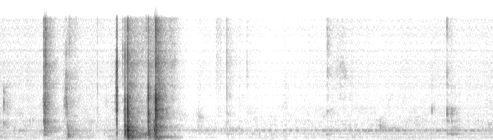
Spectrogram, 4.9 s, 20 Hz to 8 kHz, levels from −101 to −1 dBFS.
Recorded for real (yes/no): no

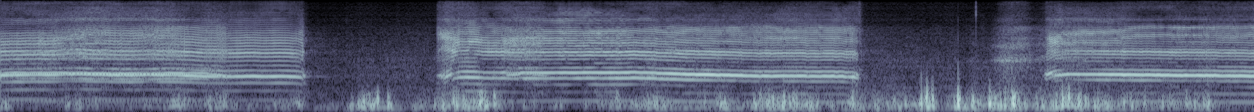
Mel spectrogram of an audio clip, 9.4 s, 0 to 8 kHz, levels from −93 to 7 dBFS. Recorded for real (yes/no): no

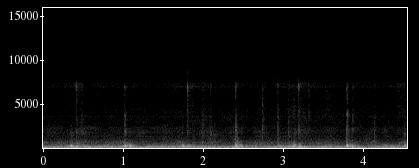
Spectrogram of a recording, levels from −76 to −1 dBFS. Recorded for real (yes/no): no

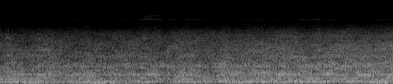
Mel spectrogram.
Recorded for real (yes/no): no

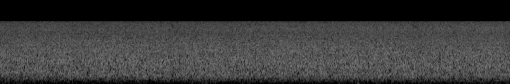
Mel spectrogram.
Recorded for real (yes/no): yes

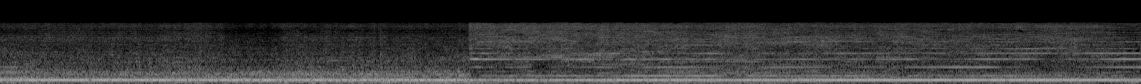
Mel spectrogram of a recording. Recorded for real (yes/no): no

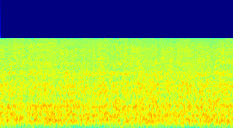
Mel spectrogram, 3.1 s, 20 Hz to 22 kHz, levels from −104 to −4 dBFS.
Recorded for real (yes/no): no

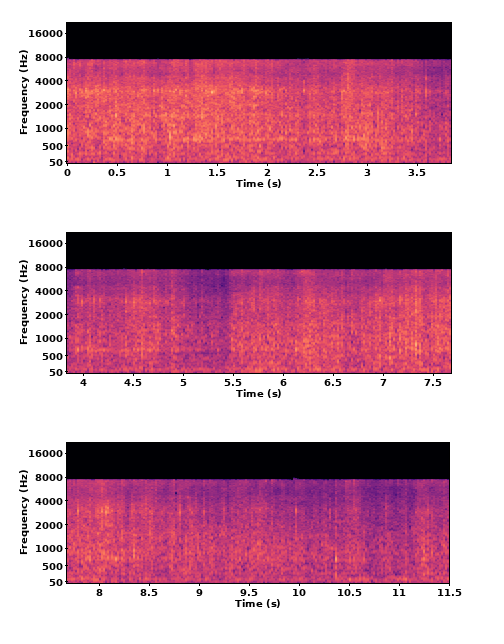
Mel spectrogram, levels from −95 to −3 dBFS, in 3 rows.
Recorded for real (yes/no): no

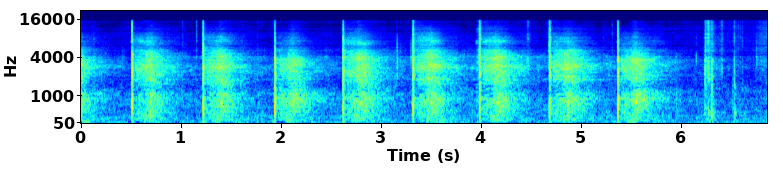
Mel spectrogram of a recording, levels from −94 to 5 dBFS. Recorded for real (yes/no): no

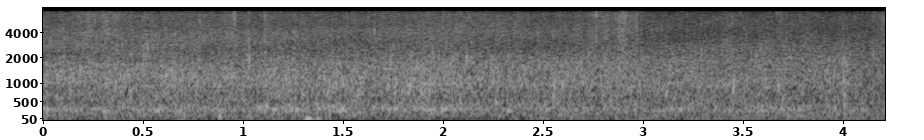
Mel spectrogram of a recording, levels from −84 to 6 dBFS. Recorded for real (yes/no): yes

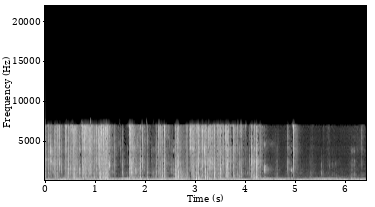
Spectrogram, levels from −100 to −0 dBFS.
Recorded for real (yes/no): no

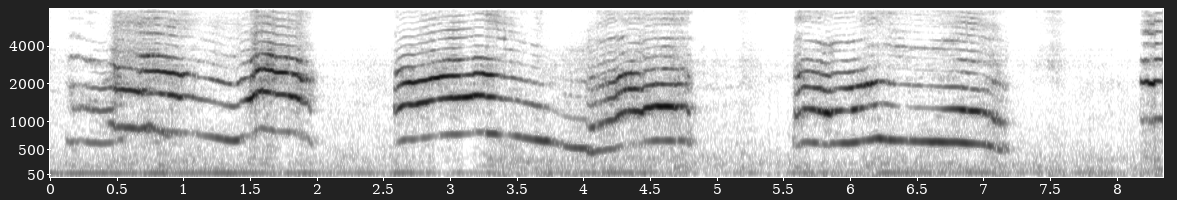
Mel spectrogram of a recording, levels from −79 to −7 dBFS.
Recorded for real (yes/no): no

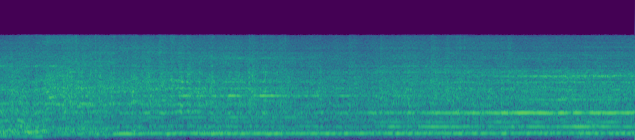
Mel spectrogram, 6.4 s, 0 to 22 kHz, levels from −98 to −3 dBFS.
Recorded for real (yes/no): no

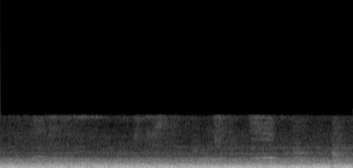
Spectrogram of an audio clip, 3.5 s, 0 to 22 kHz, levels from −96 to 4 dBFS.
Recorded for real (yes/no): yes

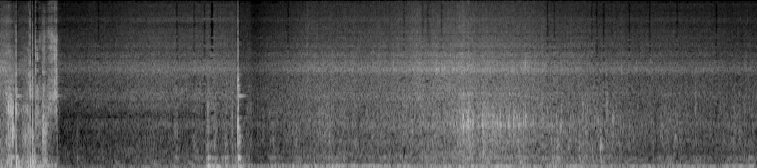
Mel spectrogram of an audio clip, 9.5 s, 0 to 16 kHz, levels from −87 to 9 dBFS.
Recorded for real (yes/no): yes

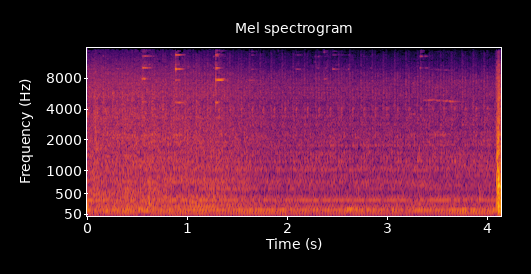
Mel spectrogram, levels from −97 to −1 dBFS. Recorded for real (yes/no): yes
